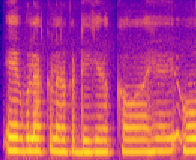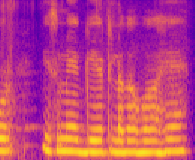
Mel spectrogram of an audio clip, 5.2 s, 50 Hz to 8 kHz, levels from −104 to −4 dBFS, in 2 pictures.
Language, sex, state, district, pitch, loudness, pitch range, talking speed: Hindi, female, Uttar Pradesh, Saharanpur, 225 Hz, -15 LUFS, 215-230 Hz, 160 wpm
